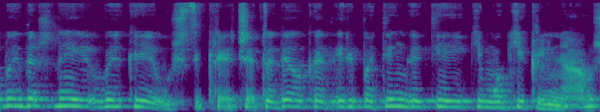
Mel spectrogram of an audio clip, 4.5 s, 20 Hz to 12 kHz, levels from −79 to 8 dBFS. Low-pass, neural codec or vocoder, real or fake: 10.8 kHz; vocoder, 44.1 kHz, 128 mel bands every 512 samples, BigVGAN v2; fake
